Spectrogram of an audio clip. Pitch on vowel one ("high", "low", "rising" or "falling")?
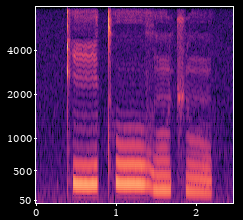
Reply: high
